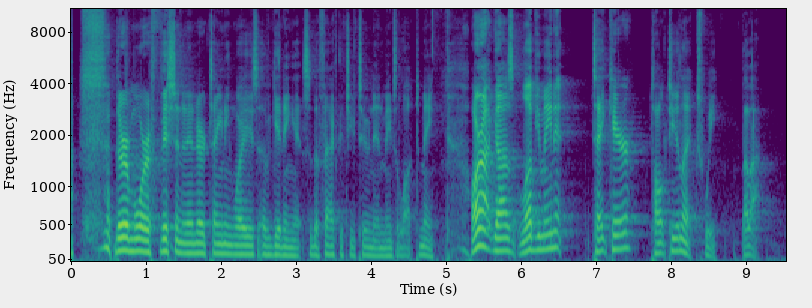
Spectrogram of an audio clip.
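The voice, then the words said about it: Nasal voice, Southern redneck accent. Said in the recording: “my nasally voice and my redneck accent and my terrible wandering delivery”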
